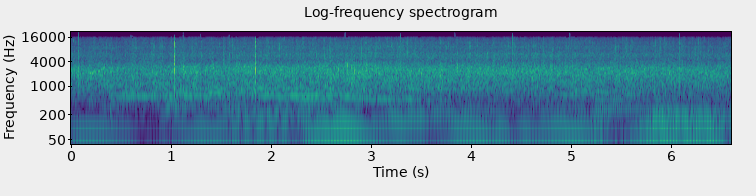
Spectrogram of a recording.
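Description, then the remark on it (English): An audience gives a sustained, hearty round of applause in praise of the Lord, dense clapping that holds steady for several seconds over a low organ-like drone, with a few sharp louder claps early on. “Could we put our Bibles down and one more time give the Lord a great and hearty hand clap of praise?”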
